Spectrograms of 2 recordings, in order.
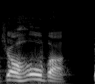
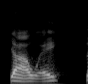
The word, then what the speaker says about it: Yahweh: The Jewish Encyclopedia says this about Jehovah. It's a mispronunciation of the Hebrew Yahweh, the name of God. This pronunciation is grammatically impossible. The form Jehovah is philological impossibility.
